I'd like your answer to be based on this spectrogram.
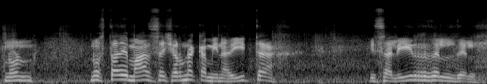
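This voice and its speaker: A raised, projected voice at a moderate pace over light background noise. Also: man. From Mexico, Sonora (Guaymas); Sonora, Mexico. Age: 30s. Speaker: actor and vlogger; actor, vlogger. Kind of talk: live-streamed walking vlog. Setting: outdoors on a city walk. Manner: casual, chatty. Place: street. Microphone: phone near.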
